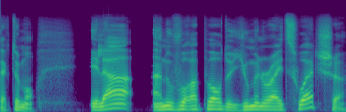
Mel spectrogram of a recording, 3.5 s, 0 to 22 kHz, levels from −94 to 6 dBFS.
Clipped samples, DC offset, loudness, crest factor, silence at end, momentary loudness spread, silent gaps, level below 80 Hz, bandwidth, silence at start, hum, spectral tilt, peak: under 0.1%; under 0.1%; -19 LUFS; 16 dB; 0 s; 6 LU; none; -50 dBFS; 12.5 kHz; 0 s; none; -5.5 dB/octave; -2 dBFS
